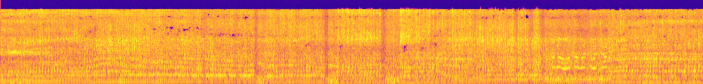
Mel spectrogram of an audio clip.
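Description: Tractor diesel engines rumble loudly and steadily close by.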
